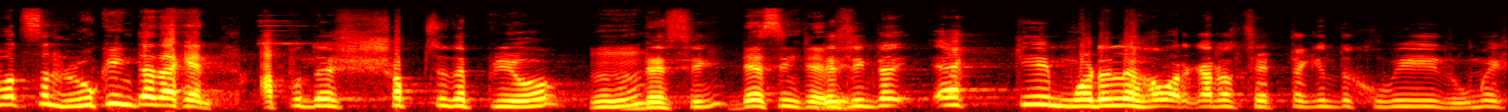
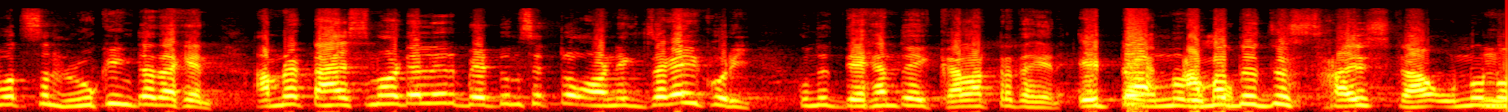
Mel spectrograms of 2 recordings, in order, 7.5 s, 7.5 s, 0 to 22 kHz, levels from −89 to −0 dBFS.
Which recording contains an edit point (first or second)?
first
